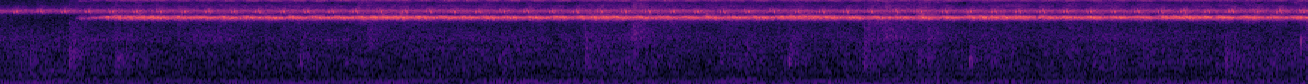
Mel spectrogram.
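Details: After half a second of near quiet, a cricket's shrill, rapidly pulsed trill switches on and continues steadily, joined by other trilling bands, with light rain patter beneath.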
